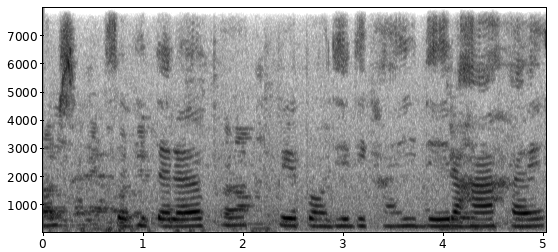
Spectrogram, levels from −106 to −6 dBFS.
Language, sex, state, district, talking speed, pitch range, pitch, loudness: Hindi, female, Chhattisgarh, Raipur, 95 wpm, 240-255 Hz, 245 Hz, -15 LUFS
